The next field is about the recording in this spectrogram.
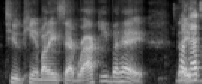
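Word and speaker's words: A$AP Rocky: I'm not too keen about ASAP Rocky, but hey, that's how you say his name is.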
